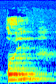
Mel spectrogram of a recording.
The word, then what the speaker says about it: قل: بسم اللہ الرحمن الرحیم، قل هو اللہ احد۔ قل، قوف کو موٹا پڑھیں گے، ٹھیک ہے، اس کو کل نہیں پڑھنا، قوف کو باریک نہیں پڑھیں گے، موٹا پڑھیں گے۔ قل هو اللہ، لفظ اللہ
